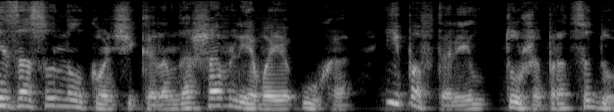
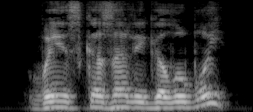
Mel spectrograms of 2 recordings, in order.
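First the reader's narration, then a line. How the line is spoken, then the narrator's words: Plain. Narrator (Russian): спросил Хенни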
